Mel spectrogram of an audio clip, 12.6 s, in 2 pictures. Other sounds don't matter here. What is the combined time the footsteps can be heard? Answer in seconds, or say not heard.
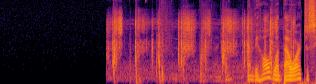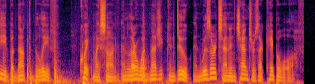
8 s.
